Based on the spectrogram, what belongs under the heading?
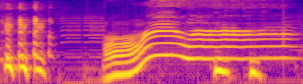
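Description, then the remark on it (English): After a few quick vocal sounds, a person's voice imitates a cat with one long, drawn-out meow that slides upward and holds steady, loud for about two seconds. “Now you're turning into a cat. Meow.”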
